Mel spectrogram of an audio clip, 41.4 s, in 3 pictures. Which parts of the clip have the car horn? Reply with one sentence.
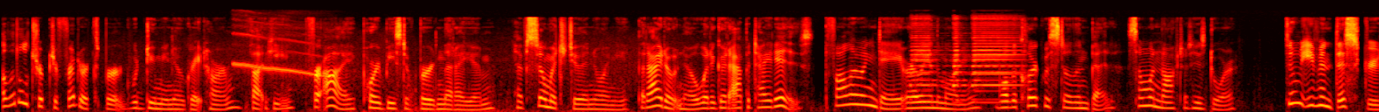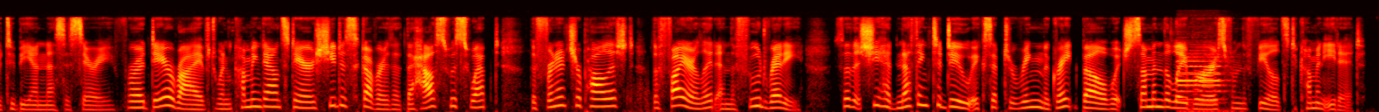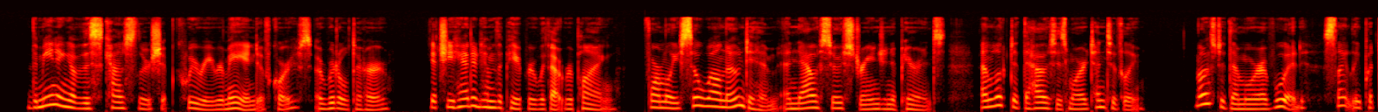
You can hear the car horn from 9.1 to 10.3 s and from 25.6 to 26.2 s.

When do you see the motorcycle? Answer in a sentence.
You can't hear the motorcycle here.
